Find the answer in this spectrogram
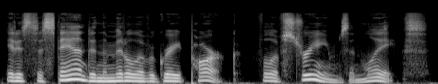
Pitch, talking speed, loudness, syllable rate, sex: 155 Hz, 220 wpm, -16 LUFS, 4.4 syllables/s, female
